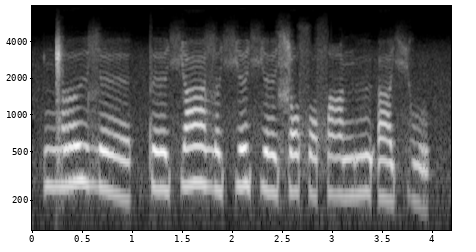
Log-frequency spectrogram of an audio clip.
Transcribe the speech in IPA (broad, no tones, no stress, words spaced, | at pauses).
ŋ͡ǁɐːɪ̯ɮɛː | tɛːçaːɮɐ çɛ çɛːɕʏsˤʏːsˤ aːŋʏːʔaː çʊ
